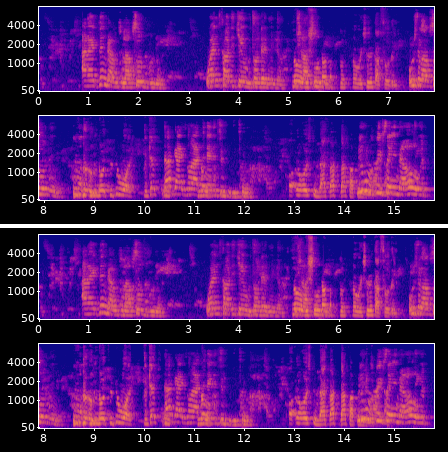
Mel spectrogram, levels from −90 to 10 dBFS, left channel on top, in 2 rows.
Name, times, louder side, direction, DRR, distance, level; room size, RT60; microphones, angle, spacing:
voice 1, 0.2-1.2 1.4-2.0 2.4-3.4 4.9-5.0 7.0-7.1 8.5-8.8 11.4-11.5 11.9-12.9 14.8-14.9 15.2-15.6, right 4 dB, 75° right, 1.1 m, -48 dB
voice 2, 0.9-2.5 3.3-5.8 7.4-8.3 8.6-9.0 10.4-12.1 14.3-15.6, left 1 dB, 65° left, 2.2 m, -29 dB
voice 3, 5.1-5.8 6.0-7.2 8.6-10.5 11.1-11.4 12.9-14.9, right 3 dB, 40° right, 0.5 m, -29 dB
16.0 x 7.1 x 2.4 m
head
